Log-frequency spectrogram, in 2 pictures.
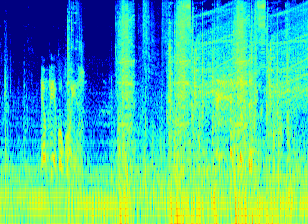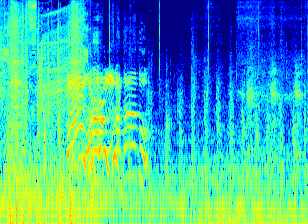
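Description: Heavy boots thud on the ground as a soldier walks.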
